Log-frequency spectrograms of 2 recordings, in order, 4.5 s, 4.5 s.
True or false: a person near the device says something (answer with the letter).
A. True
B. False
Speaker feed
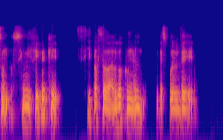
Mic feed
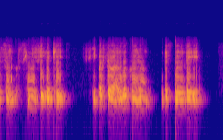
B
